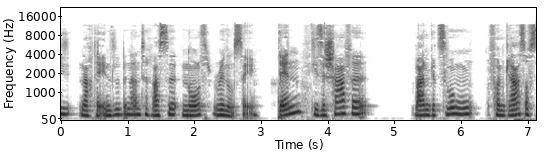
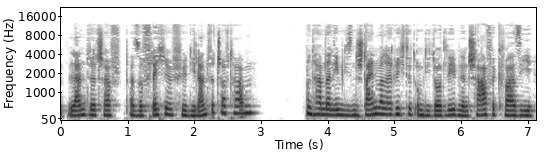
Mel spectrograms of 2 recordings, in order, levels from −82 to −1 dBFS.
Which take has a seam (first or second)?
first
